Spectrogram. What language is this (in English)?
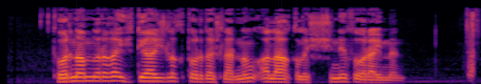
Uyghur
